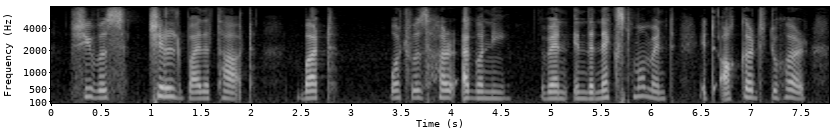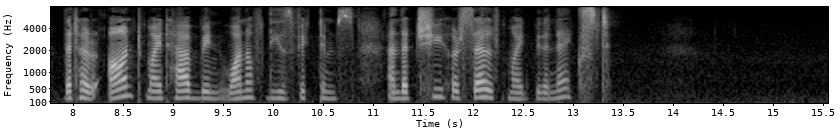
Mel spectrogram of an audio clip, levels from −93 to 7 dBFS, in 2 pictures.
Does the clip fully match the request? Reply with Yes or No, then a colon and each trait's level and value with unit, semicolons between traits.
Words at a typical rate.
Yes: average, 145 wpm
